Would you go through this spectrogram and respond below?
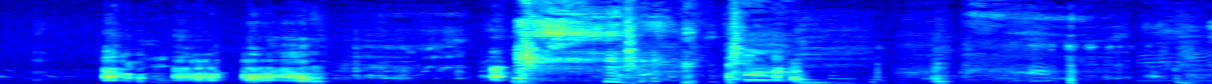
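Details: Pet dog making abnormal noises as if about to throw up, though it never does: two loud rough bursts early on, then a run of shorter broken gasping and groaning sounds, with faint human voices.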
